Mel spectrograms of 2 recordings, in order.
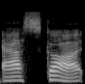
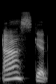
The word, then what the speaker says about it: Ascot: like wait am I I'm saying ask it. Am I saying it wrong? Are you No, you're absolutely right. I cannot create you know it's ask it is like a cut, right? Is ask as cut, right? You're ask I'm saying it correctly. Do not say ascot.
